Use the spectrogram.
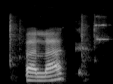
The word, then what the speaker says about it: palak: las pronuncian en India, y no las quiero pronunciar porque no sé si las voy a decir bien. Espinacas palak, did I say that right?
